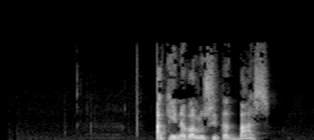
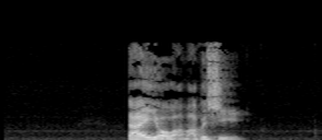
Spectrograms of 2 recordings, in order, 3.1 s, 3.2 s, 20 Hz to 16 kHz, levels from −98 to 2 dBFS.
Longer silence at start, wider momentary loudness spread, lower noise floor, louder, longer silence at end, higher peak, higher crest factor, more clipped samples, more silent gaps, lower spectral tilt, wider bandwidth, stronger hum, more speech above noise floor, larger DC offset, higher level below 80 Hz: first, 1.55 s vs 1.3 s; about the same, 9 LU vs 11 LU; first, -79 dBFS vs -75 dBFS; second, -22 LUFS vs -19 LUFS; second, 0.45 s vs 0.85 s; about the same, 0 dBFS vs -2 dBFS; about the same, 24 dB vs 22 dB; neither; neither; about the same, -3.5 dB/octave vs -4.5 dB/octave; about the same, 11.5 kHz vs 11.5 kHz; neither; about the same, 58 dB vs 56 dB; neither; second, -72 dBFS vs -62 dBFS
